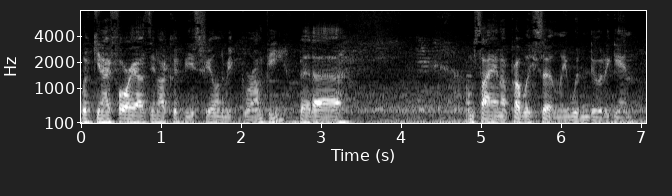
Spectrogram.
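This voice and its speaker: Over noticeable background noise, a man speaks in a very deep, low voice. His delivery is fairly quick and monotone, with flat intonation. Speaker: family travel vlogger. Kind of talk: casual vlog chat. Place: train.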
